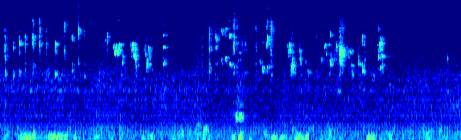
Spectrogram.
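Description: Small birds chirping faintly in quick, short, high notes, in scattered clusters that die away near the end.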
